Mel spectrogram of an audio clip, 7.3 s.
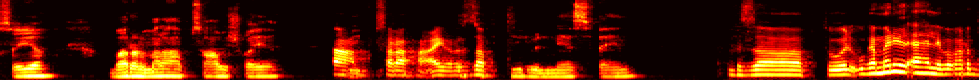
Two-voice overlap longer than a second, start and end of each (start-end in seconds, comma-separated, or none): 2.6-3.9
